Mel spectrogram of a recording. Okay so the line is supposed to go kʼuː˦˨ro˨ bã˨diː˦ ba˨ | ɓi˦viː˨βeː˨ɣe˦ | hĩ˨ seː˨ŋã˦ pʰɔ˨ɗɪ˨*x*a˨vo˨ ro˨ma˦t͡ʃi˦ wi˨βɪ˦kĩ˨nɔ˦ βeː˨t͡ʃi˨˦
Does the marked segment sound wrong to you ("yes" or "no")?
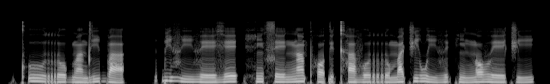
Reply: yes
